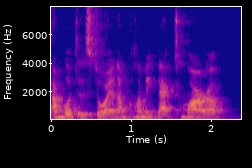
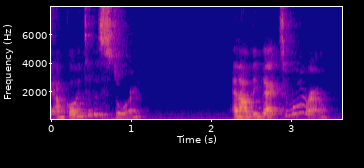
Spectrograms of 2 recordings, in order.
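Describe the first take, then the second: First: It is said fast, without pauses. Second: It is said slowly, with pauses.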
